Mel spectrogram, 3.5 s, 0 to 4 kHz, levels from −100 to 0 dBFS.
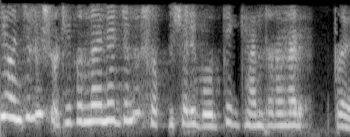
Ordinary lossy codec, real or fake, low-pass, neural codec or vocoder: AAC, 16 kbps; fake; 3.6 kHz; codec, 44.1 kHz, 2.6 kbps, DAC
